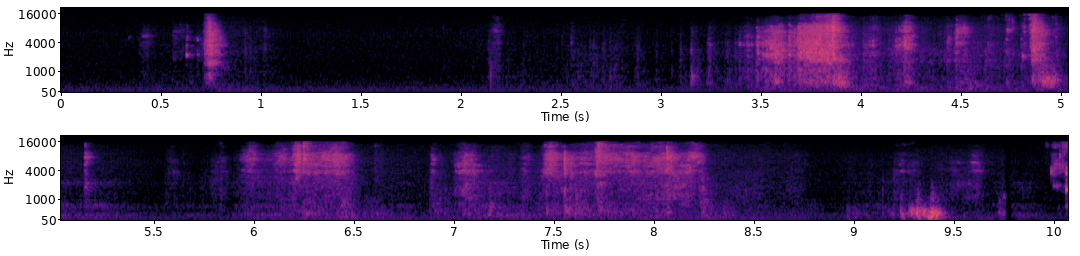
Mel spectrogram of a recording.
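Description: Faint rustling and crinkling of sublimation transfer paper being peeled off a pressed canvas board: a few short rustles with quiet between, the longest about three and a half seconds in.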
